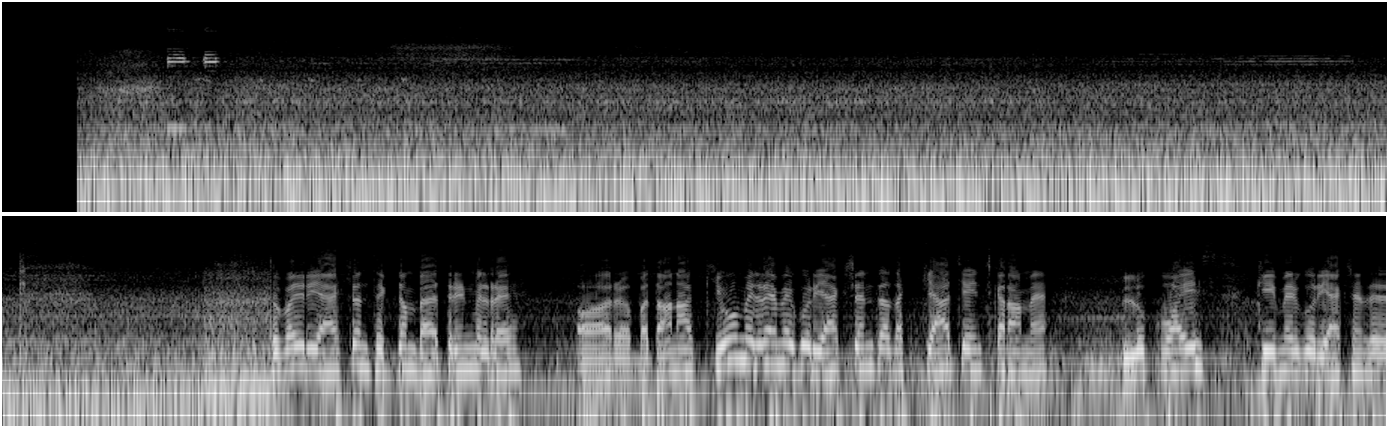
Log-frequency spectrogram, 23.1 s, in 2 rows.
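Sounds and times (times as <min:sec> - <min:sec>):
city traffic: 0:00.6 - 0:23.0
motorcycle idling: 0:00.7 - 0:13.2
car horns: 0:01.0 - 0:05.2, 0:09.0 - 0:12.2, 0:16.5 - 0:18.6.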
